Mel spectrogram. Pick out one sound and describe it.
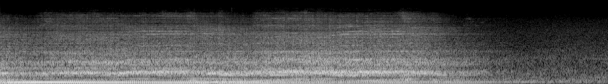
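Loud concert music plays and fades out.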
